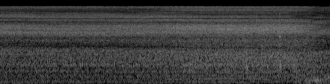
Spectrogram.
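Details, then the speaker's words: Steady high-pitched hiss of oxygen bled in at 16 L/min into the back of a Philips Trilogy 100 home ventilator with active circuit on a test lung, assist control, tidal volume 400; FiO2 reached about 70%. "right now I am going to increase my or actually just add oxygen period at 16 liters per minute it is being bled into the back of the machine"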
